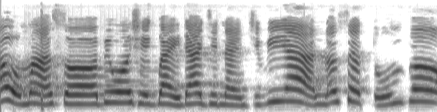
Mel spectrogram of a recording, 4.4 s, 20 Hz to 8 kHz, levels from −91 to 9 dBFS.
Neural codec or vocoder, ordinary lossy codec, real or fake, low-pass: none; none; real; 7.2 kHz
